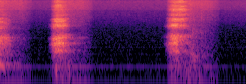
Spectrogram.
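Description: Two sharp breaths demonstrating a breathing technique, each a sudden forceful burst of air that tails off quickly, separated by a quiet pause.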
